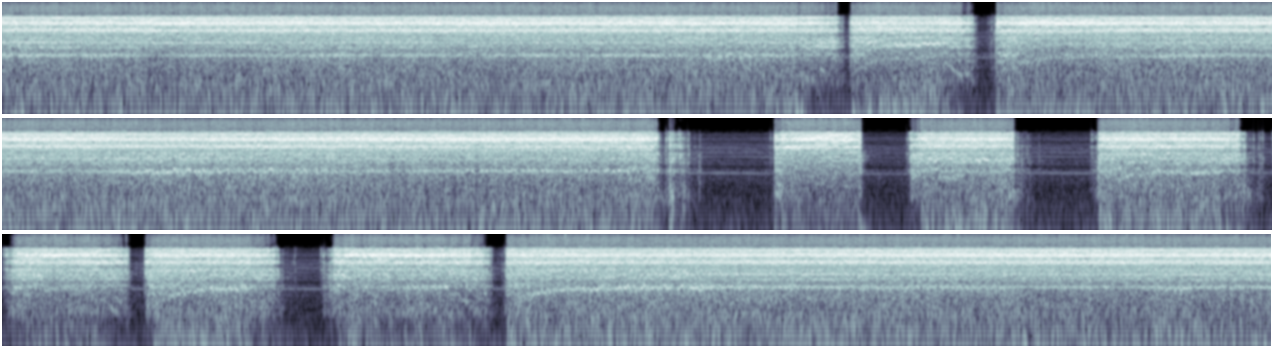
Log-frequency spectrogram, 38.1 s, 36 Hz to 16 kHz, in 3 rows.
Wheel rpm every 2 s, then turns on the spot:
230, 230, 230, 220, 110, 180, 230, 220, 220, 150, 50, 110, 130, 110, 120, 140, 220, 240, 230.
none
